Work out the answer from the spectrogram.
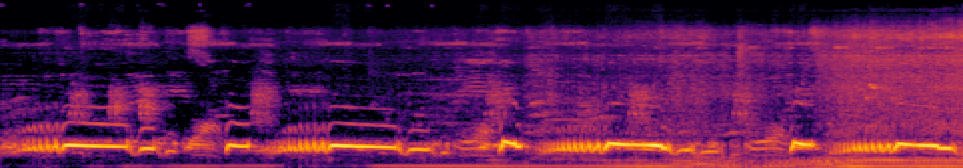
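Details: Actively cooing Barbary dove, used to prompt other doves to call: a steady series of about four throaty coos, each a pulsing roll then a long slightly falling note, with a low rumble toward the end.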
